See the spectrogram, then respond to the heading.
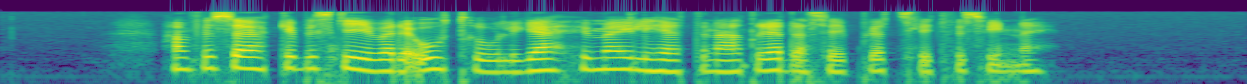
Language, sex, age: Swedish, female, 22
